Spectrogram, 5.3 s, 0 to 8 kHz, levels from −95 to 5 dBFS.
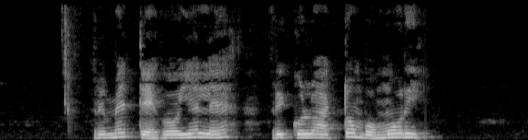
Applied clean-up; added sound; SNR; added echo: none; none; none; none.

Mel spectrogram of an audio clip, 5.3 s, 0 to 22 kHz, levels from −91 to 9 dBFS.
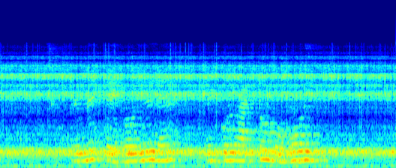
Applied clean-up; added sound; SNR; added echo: none; Mechanisms; 2 dB; reverberation time 0.8 s.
